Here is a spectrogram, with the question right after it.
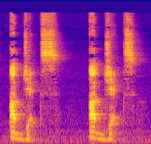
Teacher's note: Y ahora tenemos CTS. Una T entre dos consonantes. Y ahora omitimos la T.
